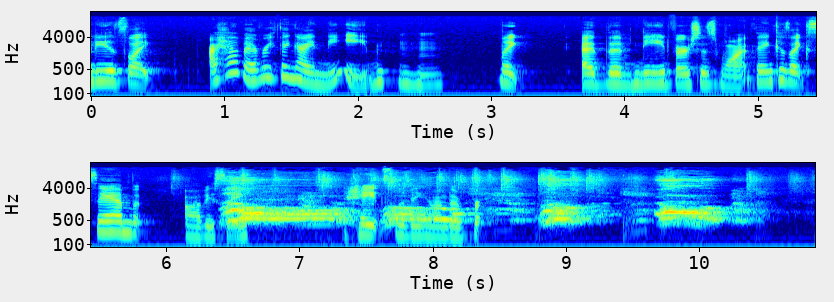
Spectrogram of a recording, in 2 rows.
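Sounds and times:
speech: 0.0 - 8.9
dog barking: 6.4 - 10.6.

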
